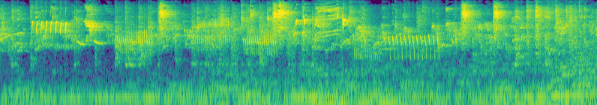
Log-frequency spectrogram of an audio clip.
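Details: Mixed chorus of budgerigars, zebra finches and a canary, as if the birds discuss their own affairs: layered chirps, squawks and warbles, with two buzzy rattling trills standing out.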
